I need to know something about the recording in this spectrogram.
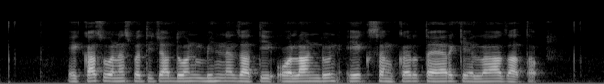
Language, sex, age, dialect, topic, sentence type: Marathi, male, 18-24, Southern Konkan, agriculture, statement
